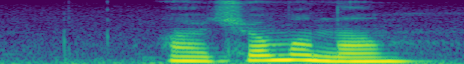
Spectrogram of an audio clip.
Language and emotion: Russian, neutral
